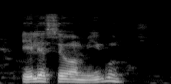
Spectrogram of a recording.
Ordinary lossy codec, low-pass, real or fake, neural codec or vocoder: MP3, 48 kbps; 10.8 kHz; real; none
